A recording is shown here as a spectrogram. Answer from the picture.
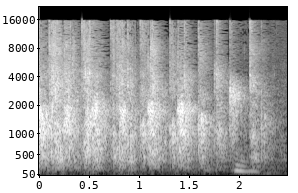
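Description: Audience applauding, many hands clapping together, thinning out to a few separate claps and dying away near the end.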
